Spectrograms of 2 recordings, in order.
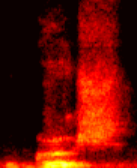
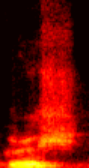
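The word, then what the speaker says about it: Grusch: this um whistleblower at David grush or grush uh grues I believe he's the German uh pronunciation this was a story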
